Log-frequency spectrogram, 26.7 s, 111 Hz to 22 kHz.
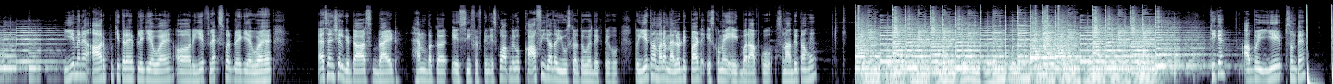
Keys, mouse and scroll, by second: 1.5 click, 5.4 super+KP_Add, 8.3 super+KP_Subtract, 9.5 click, 13.0 click, 15.7-16.1 scroll up 1, 16.4 space, 17.1-18.0 scroll up 1, 18.2 scroll down 1, 18.8-19.1 scroll up 1, 19.1-19.8 scroll down 1, 20.1-20.9 scroll up 1, 22.5 space, 23.8 right click, 25.4 space.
